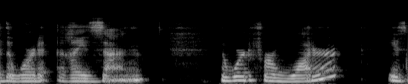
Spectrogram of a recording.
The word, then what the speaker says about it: eau: any of those sounds pronounce this as if it was one giant letter o you pronounce EA you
